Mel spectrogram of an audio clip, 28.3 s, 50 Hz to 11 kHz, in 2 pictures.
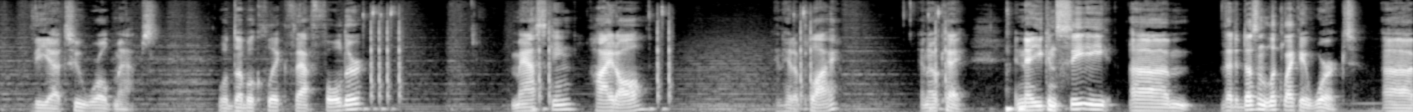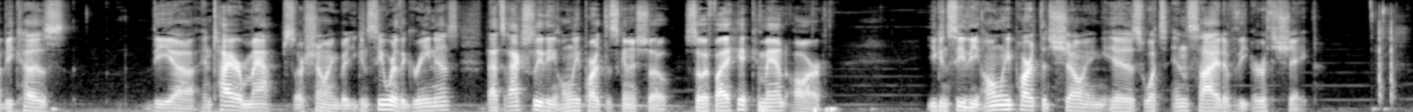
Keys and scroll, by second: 22.3 super+r.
